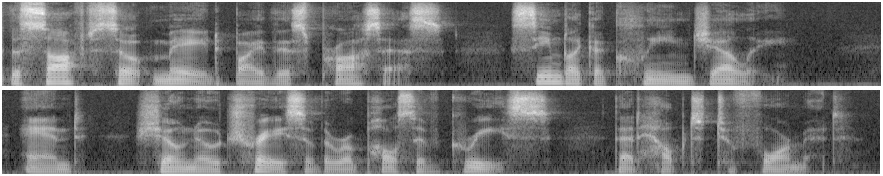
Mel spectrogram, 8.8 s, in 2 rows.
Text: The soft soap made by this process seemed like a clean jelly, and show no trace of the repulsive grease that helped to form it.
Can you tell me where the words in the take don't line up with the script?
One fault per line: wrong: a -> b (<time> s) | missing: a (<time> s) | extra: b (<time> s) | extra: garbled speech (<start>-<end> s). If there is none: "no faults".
no faults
